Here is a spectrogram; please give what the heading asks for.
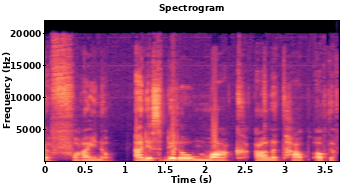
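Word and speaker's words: mǎ: And this little mark on the top of the final is the tone. And this curved one is the third tone. So together, and this is pronounced ma, ma.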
